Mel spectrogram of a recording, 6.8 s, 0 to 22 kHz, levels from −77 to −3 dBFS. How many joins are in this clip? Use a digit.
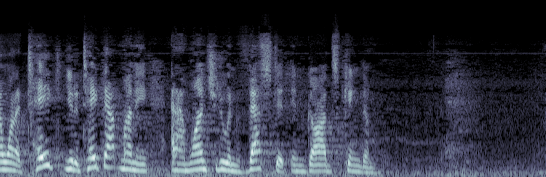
0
